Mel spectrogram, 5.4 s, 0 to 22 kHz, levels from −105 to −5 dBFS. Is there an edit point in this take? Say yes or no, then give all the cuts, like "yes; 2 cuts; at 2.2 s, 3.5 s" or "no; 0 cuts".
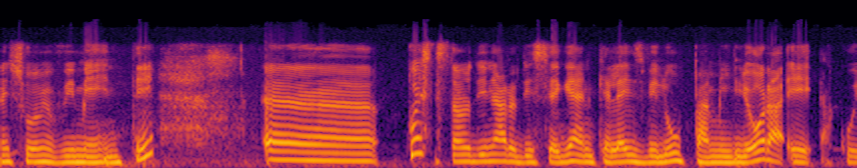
yes; 1 cut; at 2.7 s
